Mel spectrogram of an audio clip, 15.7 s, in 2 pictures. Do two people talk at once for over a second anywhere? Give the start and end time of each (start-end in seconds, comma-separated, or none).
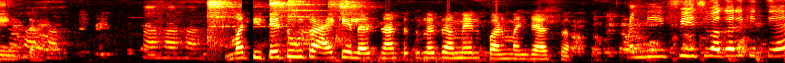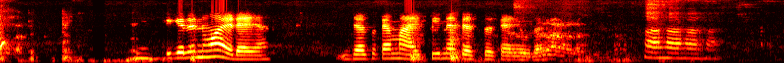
none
